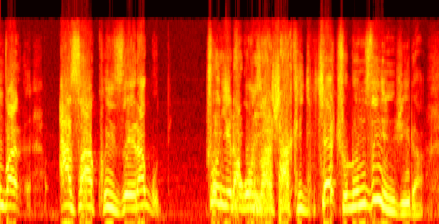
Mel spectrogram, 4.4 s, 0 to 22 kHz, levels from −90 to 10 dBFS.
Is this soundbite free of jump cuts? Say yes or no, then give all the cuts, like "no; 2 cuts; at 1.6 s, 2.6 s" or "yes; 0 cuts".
no; 1 cut; at 2.1 s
